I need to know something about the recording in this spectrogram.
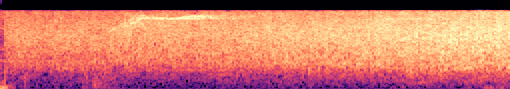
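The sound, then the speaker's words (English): A studio audience at a live show on location breaks into steady applause for an arriving guest, a dense wash of clapping that swells slightly and holds at a strong, even level for the whole stretch, with no voices over it. “That's quite an applause.”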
